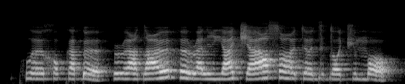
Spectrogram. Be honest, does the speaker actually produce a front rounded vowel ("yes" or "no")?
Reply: yes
